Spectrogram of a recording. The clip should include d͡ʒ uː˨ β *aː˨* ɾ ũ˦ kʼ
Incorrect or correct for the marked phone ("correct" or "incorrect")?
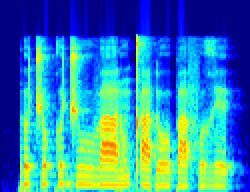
correct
